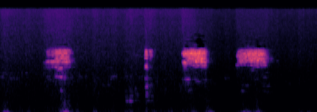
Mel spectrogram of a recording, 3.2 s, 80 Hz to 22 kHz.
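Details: At a barn owl nest in the early hours of 16 May 2012, with a rabbit brought in, short breathy hisses come in quick succession, one clipped note among them, above low bumping sounds.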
